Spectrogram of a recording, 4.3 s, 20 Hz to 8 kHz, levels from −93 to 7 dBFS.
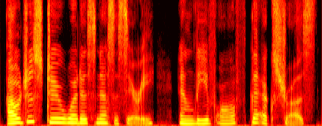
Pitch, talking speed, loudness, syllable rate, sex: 245 Hz, 155 wpm, -18 LUFS, 4.4 syllables/s, female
